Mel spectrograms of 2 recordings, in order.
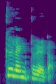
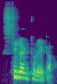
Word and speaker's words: Coelenterata: Few people से इट एज सिलेंटरेटा, सिलेंटीराटा और टिरेटा, and others may utter it as calenterata. However, most of the scientists or teachers love to say it as silenterata, right?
